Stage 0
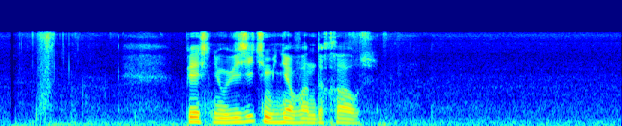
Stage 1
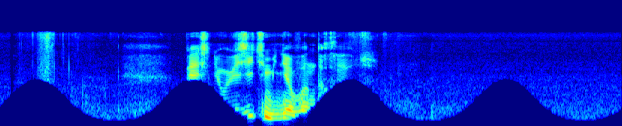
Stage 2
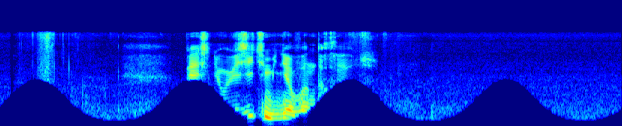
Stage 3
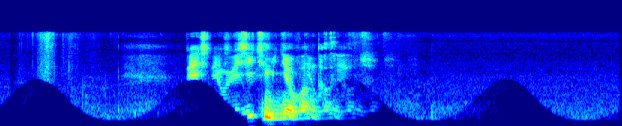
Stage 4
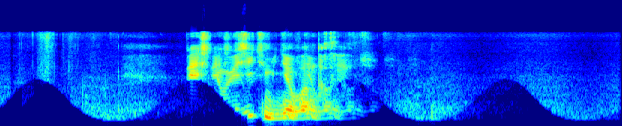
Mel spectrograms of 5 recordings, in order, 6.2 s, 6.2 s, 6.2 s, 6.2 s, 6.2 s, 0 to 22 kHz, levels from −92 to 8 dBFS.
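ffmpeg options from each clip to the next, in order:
ffmpeg -i in.wav -af "bass=frequency=250:gain=2,treble=frequency=4000:gain=-9,afftfilt=real='re*gte(b*sr/1024,230*pow(1700/230,0.5+0.5*sin(2*PI*0.64*pts/sr)))':imag='im*gte(b*sr/1024,230*pow(1700/230,0.5+0.5*sin(2*PI*0.64*pts/sr)))':win_size=1024:overlap=0.75" out.wav
ffmpeg -i in.wav -af "lowshelf=frequency=150:gain=5" out.wav
ffmpeg -i in.wav -filter_complex "[0:a]asplit=2[link_01][link_02];[link_02]adelay=35,volume=-13dB[link_03];[link_01][link_03]amix=inputs=2:normalize=0,aecho=1:1:232|464|696:0.158|0.046|0.0133" out.wav
ffmpeg -i in.wav -af "acontrast=30,tremolo=f=0.93:d=0.65,volume=5.5dB" out.wav

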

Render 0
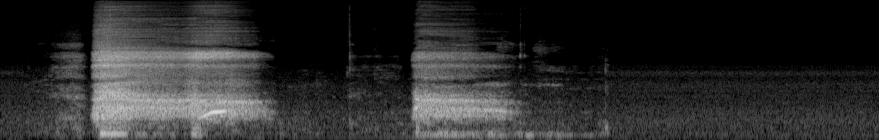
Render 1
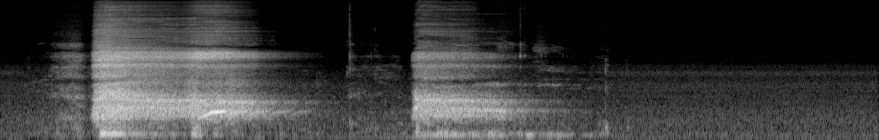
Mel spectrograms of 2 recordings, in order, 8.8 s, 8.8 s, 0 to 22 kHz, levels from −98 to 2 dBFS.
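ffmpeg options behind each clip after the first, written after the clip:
ffmpeg -i in.wav -filter_complex "[0:a]lowshelf=frequency=110:gain=9.5,asplit=2[link_01][link_02];[link_02]adelay=213,lowpass=frequency=3600:poles=1,volume=-15dB,asplit=2[link_03][link_04];[link_04]adelay=213,lowpass=frequency=3600:poles=1,volume=0.4,asplit=2[link_05][link_06];[link_06]adelay=213,lowpass=frequency=3600:poles=1,volume=0.4,asplit=2[link_07][link_08];[link_08]adelay=213,lowpass=frequency=3600:poles=1,volume=0.4[link_09];[link_01][link_03][link_05][link_07][link_09]amix=inputs=5:normalize=0,volume=6dB" out.wav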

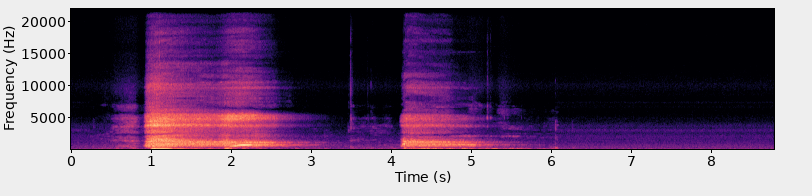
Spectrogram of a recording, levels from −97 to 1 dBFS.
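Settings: ffmpeg -i in.wav -af "equalizer=frequency=125:width_type=o:width=0.33:gain=7,equalizer=frequency=4000:width_type=o:width=0.33:gain=9,equalizer=frequency=10000:width_type=o:width=0.33:gain=10,volume=-1.5dB" out.wav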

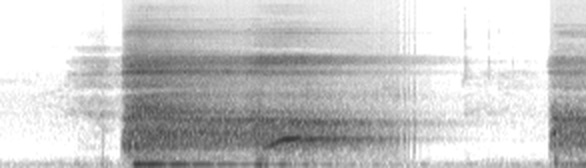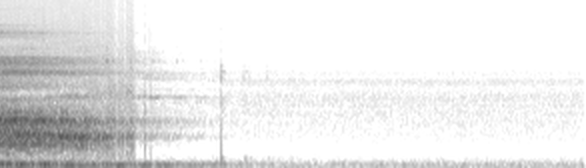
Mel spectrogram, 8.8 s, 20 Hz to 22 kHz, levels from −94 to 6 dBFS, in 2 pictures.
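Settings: ffmpeg -i in.wav -filter_complex "[0:a]aecho=1:1:175|350|525|700|875|1050:0.376|0.188|0.094|0.047|0.0235|0.0117,acrossover=split=170|1100|2900[link_01][link_02][link_03][link_04];[link_02]aeval=exprs='val(0)*gte(abs(val(0)),0.0119)':channel_layout=same[link_05];[link_01][link_05][link_03][link_04]amix=inputs=4:normalize=0,volume=-8.5dB" out.wav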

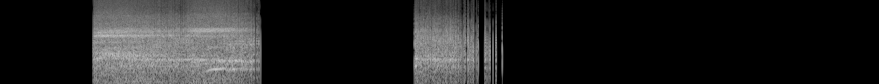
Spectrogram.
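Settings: ffmpeg -i in.wav -filter_complex "[0:a]aeval=exprs='val(0)*gte(abs(val(0)),0.0501)':channel_layout=same,highpass=1500,asplit=2[link_01][link_02];[link_02]highpass=frequency=720:poles=1,volume=35dB,asoftclip=type=tanh:threshold=-10dB[link_03];[link_01][link_03]amix=inputs=2:normalize=0,lowpass=frequency=7300:poles=1,volume=-6dB,volume=5dB" out.wav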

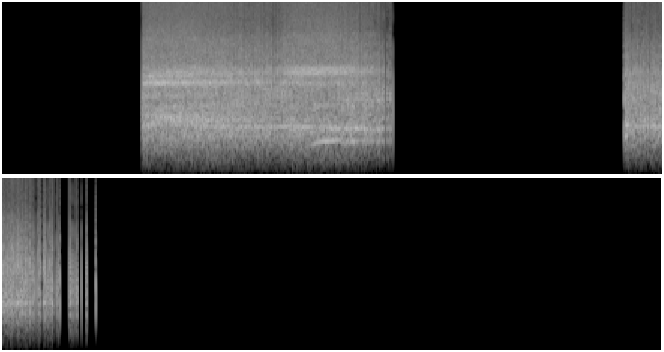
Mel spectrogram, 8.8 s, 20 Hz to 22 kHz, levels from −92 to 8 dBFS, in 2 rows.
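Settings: ffmpeg -i in.wav -af "highpass=790,volume=-3.5dB" out.wav

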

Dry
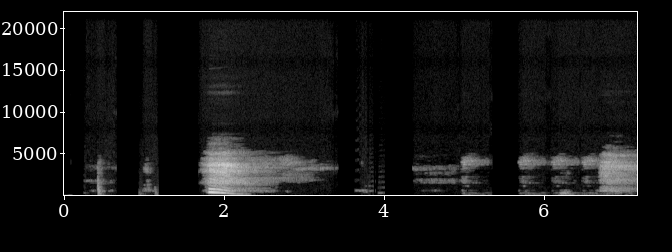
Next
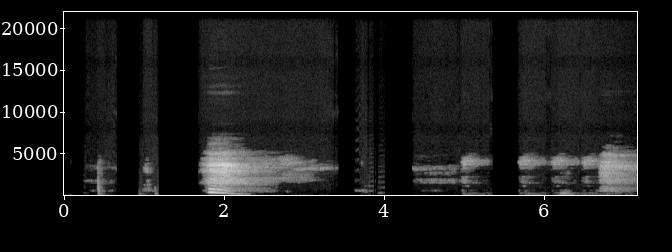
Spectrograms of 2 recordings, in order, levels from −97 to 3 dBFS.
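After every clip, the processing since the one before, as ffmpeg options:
ffmpeg -i in.wav -af "equalizer=frequency=370:width_type=o:width=2:gain=-9,dynaudnorm=framelen=180:gausssize=7:maxgain=5.5dB,volume=1dB" out.wav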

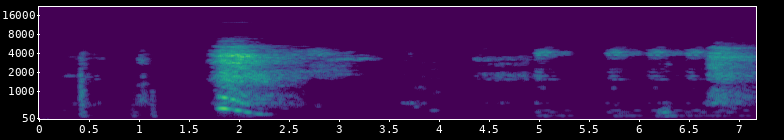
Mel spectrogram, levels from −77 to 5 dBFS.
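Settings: ffmpeg -i in.wav -af "afftfilt=real='re*1.73*eq(mod(b,3),0)':imag='im*1.73*eq(mod(b,3),0)':win_size=2048:overlap=0.75" out.wav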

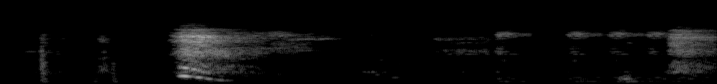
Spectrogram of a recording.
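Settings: ffmpeg -i in.wav -af "equalizer=frequency=6500:width=6.2:gain=-4.5,volume=-7dB" out.wav

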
